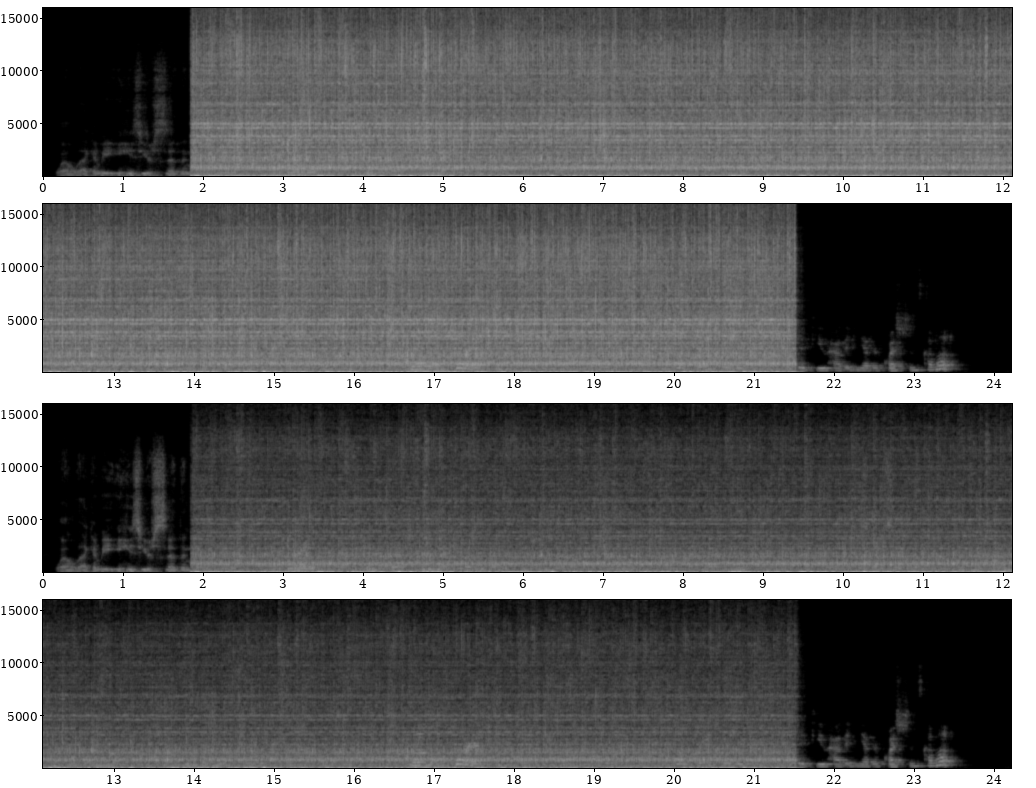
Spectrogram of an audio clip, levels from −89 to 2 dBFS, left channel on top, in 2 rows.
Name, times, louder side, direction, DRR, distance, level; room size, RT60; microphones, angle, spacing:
voice 1, 0.2-9.2 9.7-15.9, right 2 dB, 80° right, 4 dB, 1.9 m, -53 dB
Boiling, 1.8-21.5, left 6 dB, 60° left, 0.6 m, -32 dB
voice 2, 3.0-3.4 16.3-23.4, right 1 dB, 20° right, 0 dB, 3.9 m, -47 dB
18.5 x 6.4 x 3.9 m, 0.38 s
head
